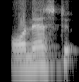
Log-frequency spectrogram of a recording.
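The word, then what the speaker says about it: honest: तो इसमें correct option आपका हो जाएगा ऑप्शन नंबर बी क्योंकि इसमें एच साइलेंट है और जो साउंड आ रहा है वो आपका ओ से आ रहा है।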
